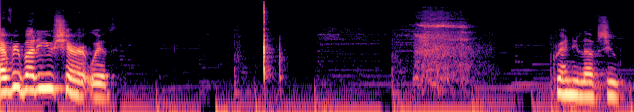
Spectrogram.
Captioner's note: blows kiss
